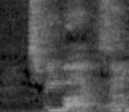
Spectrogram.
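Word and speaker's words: Zwiebach: Your reference was, is it Zweibach or is it? Zwieback. Well, that's the German pronunciation.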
